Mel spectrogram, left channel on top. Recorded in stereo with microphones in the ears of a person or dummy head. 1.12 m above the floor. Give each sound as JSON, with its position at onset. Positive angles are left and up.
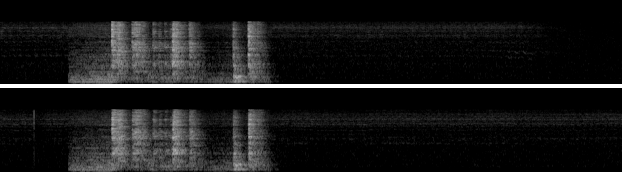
{"t": 0.7, "sound": "dishes clattering", "side_deg": 60, "distance_m": 2.5}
